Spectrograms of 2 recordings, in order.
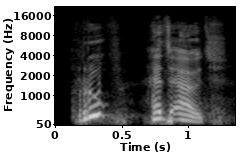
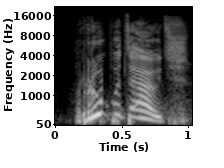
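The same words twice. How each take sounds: First: "Roep" punched loud, pause, then "het uit"; slow, spaced "Roep... het uit", loud on "Roep"; emphatic, word by word. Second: Loud, high rallying cry; emphatic call. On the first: Preacher repeats his second principle, slow "Roep het uit" word by word. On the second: Preacher urges the congregation to cry out, loud emphatic call. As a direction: call it out in one loud burst. Preacher calls out his principle. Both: Shown as a demonstration.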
